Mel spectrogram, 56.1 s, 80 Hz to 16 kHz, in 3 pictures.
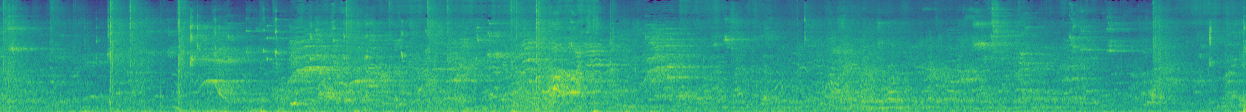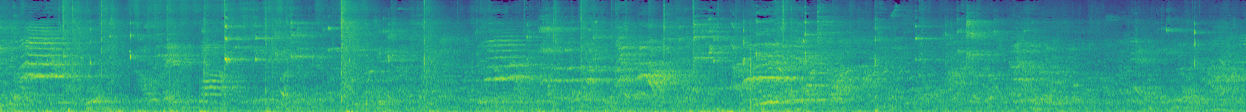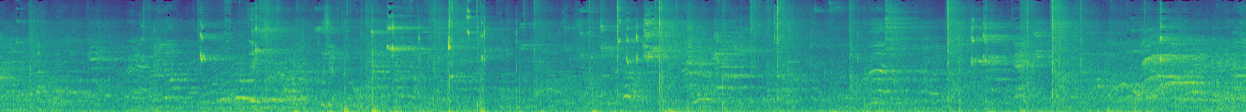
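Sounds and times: voices in background: 0:00.0 - 0:56.0.

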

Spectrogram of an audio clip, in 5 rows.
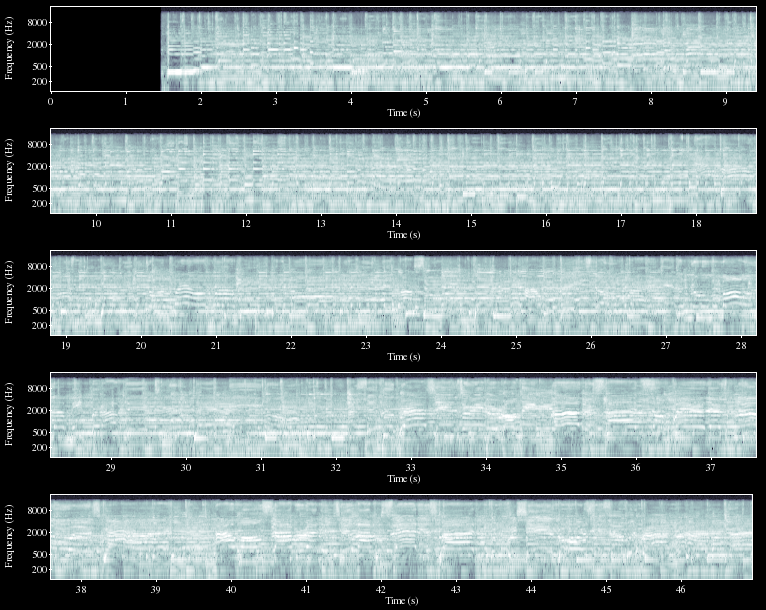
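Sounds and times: acoustic guitar: 0:01.5 - 0:46.9
banjo: 0:01.5 - 0:46.9
fiddle: 0:01.5 - 0:46.9
mandolin: 0:01.5 - 0:46.9
upright bass: 0:01.5 - 0:46.9.

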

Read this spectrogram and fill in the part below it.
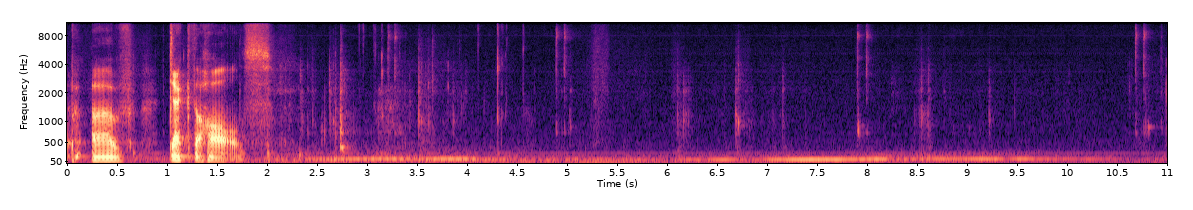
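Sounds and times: low steady hum: 0:00.0 - 0:11.0
computer mouse and keyboard clicks: 0:02.3 - 0:05.2, 0:06.0 - 0:09.4, 0:10.6 - 0:11.0.

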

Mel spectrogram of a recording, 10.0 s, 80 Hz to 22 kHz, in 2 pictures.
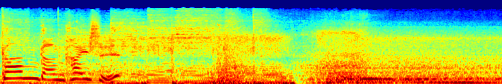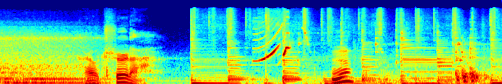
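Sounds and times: background music: 0:00.0 - 0:03.0, 0:05.8 - 0:10.0
bus engine driving off: 0:02.3 - 0:06.2
road noise: 0:02.8 - 0:06.7.

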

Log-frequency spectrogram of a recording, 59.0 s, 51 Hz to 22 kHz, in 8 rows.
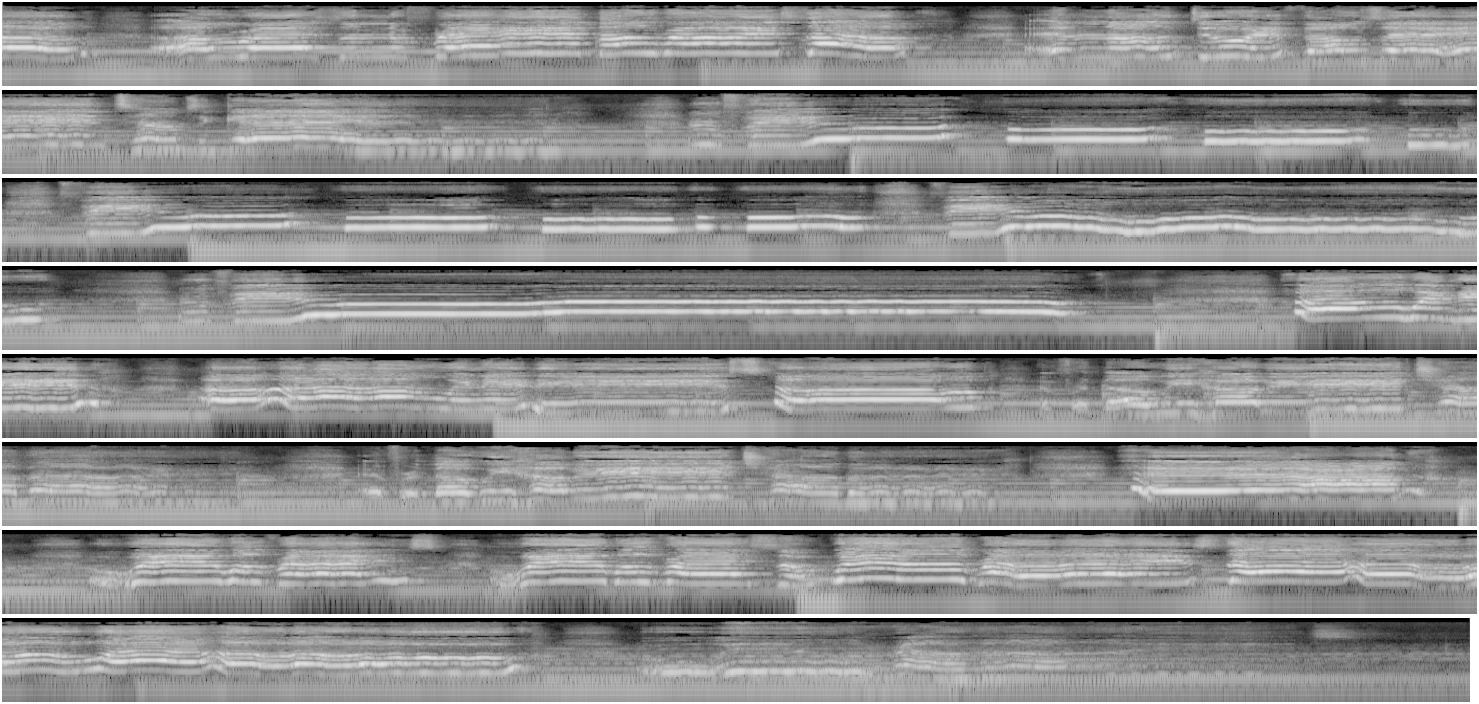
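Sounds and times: girl singing: 0:00.0 - 0:10.1, 0:28.6 - 0:37.9, 0:38.7 - 0:58.3
sustained backing chords: 0:00.0 - 0:58.9.

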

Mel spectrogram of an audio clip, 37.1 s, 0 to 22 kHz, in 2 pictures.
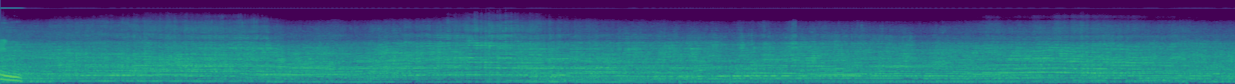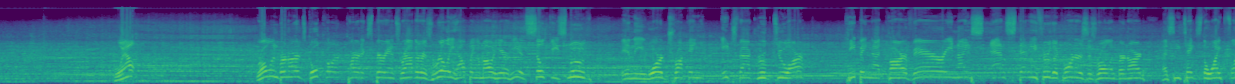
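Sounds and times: racing car engines: 0:00.0 - 0:37.0.

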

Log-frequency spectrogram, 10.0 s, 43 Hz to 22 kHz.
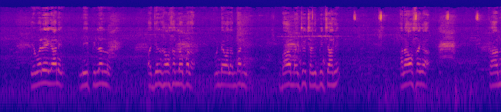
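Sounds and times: crow cawing: 0:00.3 - 0:00.8, 0:02.1 - 0:04.1, 0:05.8 - 0:06.2, 0:08.7 - 0:10.0
man speaking: 0:03.0 - 0:06.9.

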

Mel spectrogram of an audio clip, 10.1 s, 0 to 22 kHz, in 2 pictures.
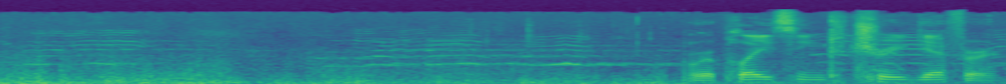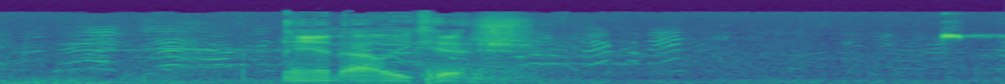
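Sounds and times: wind buffeting microphone: 0:00.0 - 0:07.8.

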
